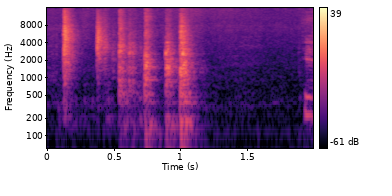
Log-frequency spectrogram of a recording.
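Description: Handling noise: a quick run of light clicks and taps, about half a dozen within the first second, then quiet until a word of speech at the end.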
